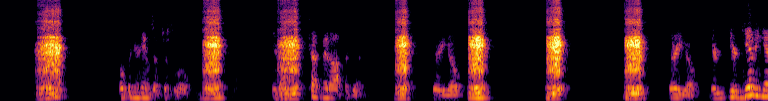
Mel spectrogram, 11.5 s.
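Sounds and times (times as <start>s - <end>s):
basic duck quack on a duck call: 0.5s - 1.0s, 3.0s - 3.4s, 4.2s - 4.6s, 5.9s - 6.2s, 7.0s - 7.4s, 8.2s - 8.6s, 9.4s - 9.8s
speech: 1.8s - 3.4s, 4.1s - 5.6s, 6.5s - 7.4s, 10.0s - 11.5s.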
